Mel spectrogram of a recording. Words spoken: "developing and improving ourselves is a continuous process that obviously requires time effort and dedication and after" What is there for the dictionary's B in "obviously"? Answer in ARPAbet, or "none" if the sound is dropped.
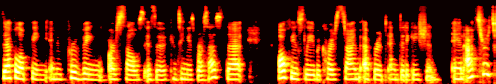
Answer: B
